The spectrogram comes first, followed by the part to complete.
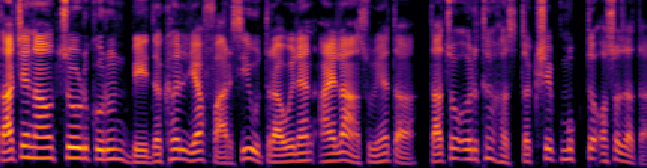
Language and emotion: Goan Konkani, neutral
